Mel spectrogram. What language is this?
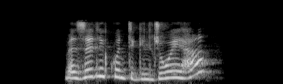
Kabyle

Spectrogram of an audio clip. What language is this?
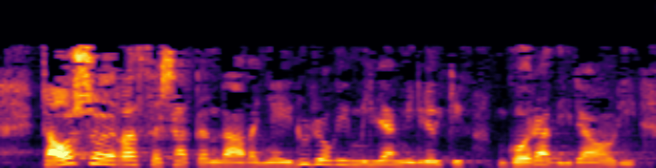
Basque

